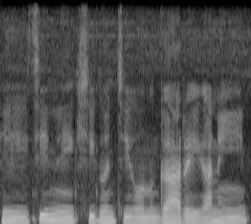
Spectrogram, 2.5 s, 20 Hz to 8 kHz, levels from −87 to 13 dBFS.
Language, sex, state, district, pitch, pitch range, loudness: Chakma, female, Tripura, Unakoti, 160 Hz, 150-170 Hz, -18 LUFS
